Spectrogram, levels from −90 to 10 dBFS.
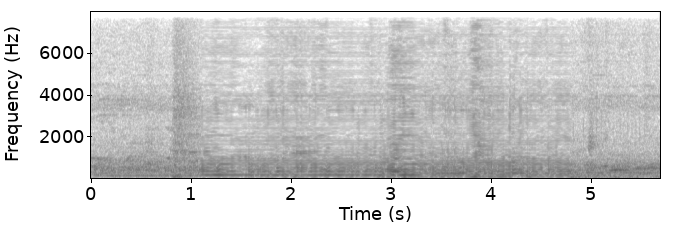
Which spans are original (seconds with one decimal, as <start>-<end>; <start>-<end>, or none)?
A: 0.0-1.1; 4.8-5.7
